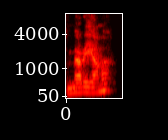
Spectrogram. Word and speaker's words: Marama: for listening thank you marama is that how I pronounce it right marama yes that's correct lovely thank um Robert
